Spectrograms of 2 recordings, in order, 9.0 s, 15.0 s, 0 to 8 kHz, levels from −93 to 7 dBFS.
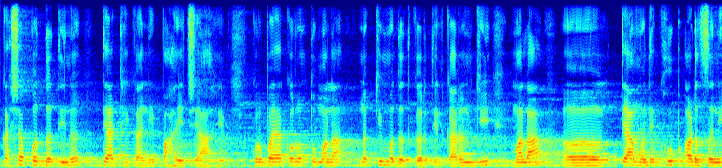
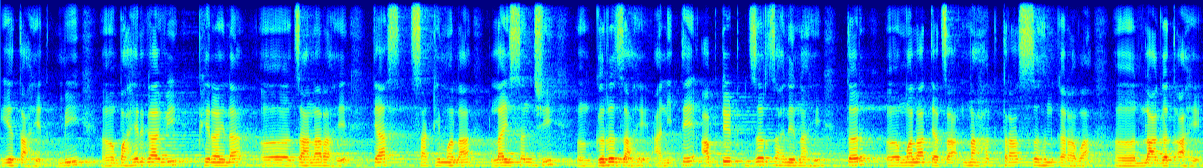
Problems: constant background noise, echo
